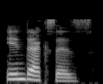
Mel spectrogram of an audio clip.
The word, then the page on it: indexes: British English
